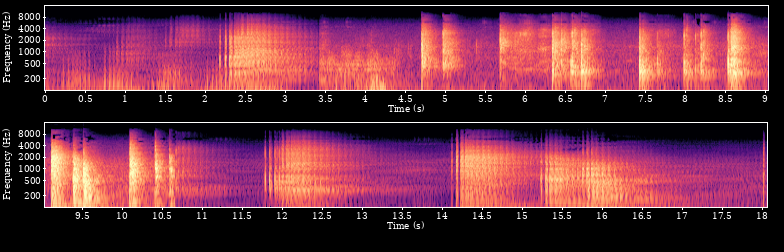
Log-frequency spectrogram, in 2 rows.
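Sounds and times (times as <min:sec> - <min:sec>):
hockey stick striking puck: 0:04.7 - 0:10.8
puck hitting wall: 0:04.7 - 0:10.8.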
